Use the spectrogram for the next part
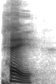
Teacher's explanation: the a in the word pay. This might be a surprise to some of you, but this is indeed two separate sounds. The easiest way to prove that is by asking the question, can you elongate that exact sound indefinitely? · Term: compound vowel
